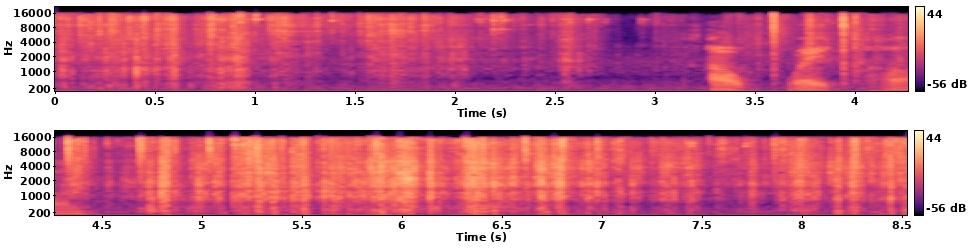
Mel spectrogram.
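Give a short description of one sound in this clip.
Metal chains jingle and clink as they swing.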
